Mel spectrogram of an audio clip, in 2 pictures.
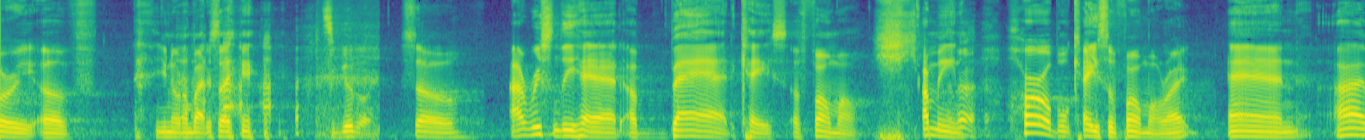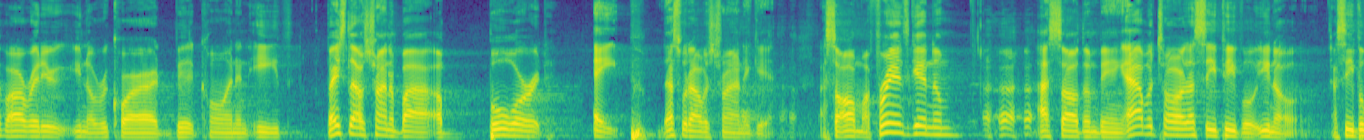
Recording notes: This panel occurred on June 10, 2022, the second day of CoinDesk’s Consensus 2022 festival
